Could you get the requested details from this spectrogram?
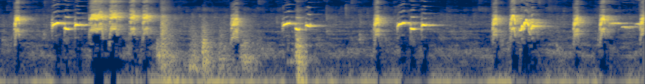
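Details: Sooty-headed bulbul in lively, full song, used to lure other bulbuls: bursts of bubbly, slurred whistled phrases, each under a second, repeated with brief pauses, plus a few scratchy chattering notes; a faint low hum underneath.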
